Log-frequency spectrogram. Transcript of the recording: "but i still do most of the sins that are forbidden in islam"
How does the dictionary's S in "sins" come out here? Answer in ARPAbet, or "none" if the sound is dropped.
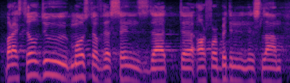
S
